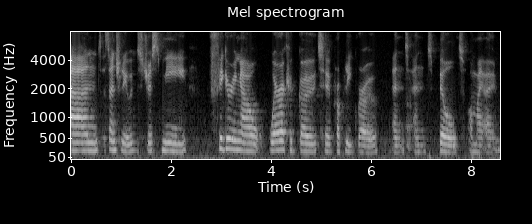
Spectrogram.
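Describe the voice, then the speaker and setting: A woman with a British accent speaks at a medium pitch. Her delivery is fairly slow and monotone, with flat intonation. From London, England. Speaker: startup founder. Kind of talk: interview.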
